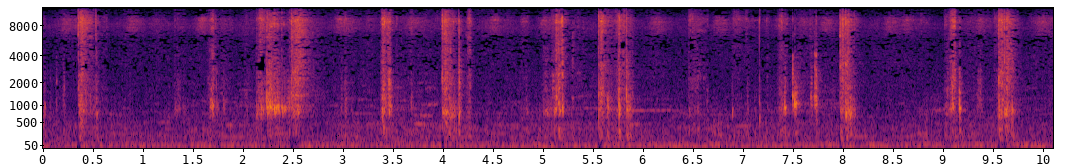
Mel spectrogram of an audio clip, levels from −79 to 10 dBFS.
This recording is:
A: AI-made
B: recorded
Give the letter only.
B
